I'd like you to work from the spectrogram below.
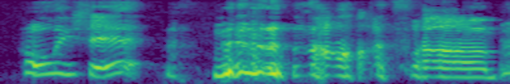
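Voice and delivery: slowed, loud, laughing delight; thrilled and laughing. Real, not acted. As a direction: gush it through a laugh. Gleeful reaction to movie.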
